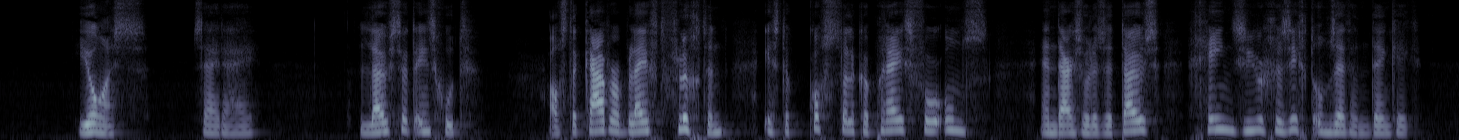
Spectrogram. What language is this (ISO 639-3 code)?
nld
